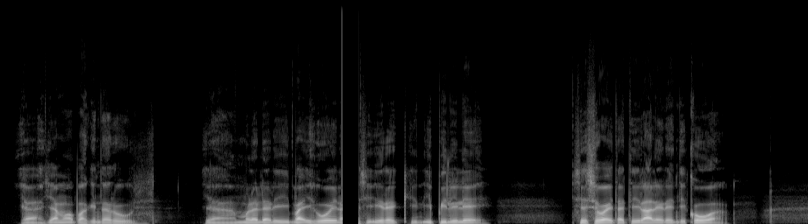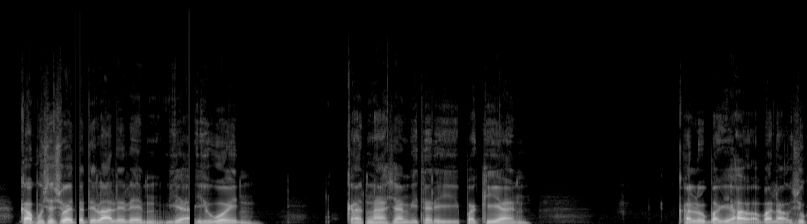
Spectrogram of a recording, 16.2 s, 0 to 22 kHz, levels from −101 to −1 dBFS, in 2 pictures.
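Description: The output buffer was probably not filled in time, leaving blocks of digital silence at 3.41 s (170 ms), 8.83 s (43 ms), 9.97 s (60 ms) and 11.71 s (26 ms). Each time the speech cuts abruptly to silence and back.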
